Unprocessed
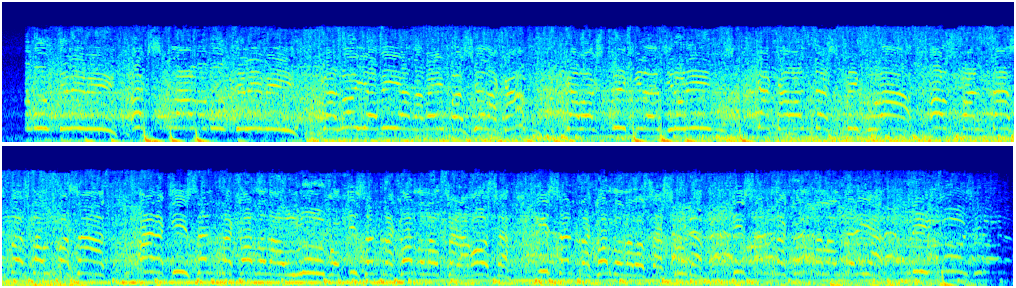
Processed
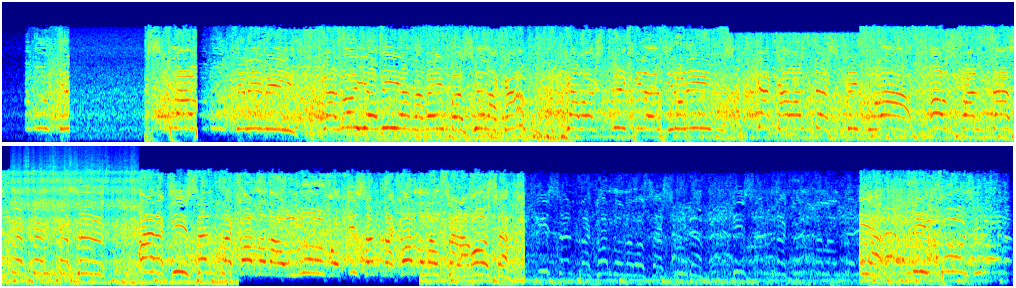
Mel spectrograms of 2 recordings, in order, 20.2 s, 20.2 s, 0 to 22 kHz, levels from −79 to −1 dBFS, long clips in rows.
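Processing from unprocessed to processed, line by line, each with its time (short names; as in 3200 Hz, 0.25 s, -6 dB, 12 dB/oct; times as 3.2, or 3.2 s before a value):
0.67–1.43 room tone
1.95–2.56 fade in linear
3.45–5.74 low shelf 410 Hz +9.5 dB
7.26–8.58 Chebyshev low-pass 8600 Hz, order 10
10.2–11.49 minimum comb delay 0.49 ms
12.48–14.3 HPF 470 Hz 24 dB/oct
15.34–18.7 passive tone stack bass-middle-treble 10-0-1
whole clip: HPF 240 Hz 12 dB/oct; AGC gain up to 14 dB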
